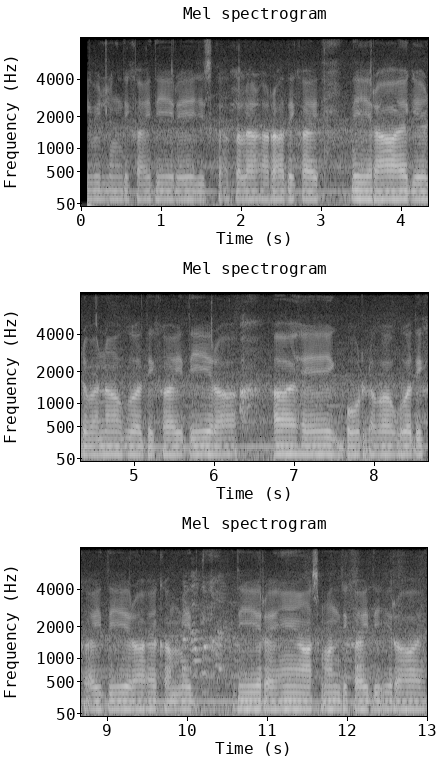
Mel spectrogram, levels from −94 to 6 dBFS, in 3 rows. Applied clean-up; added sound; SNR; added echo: none; none; none; none.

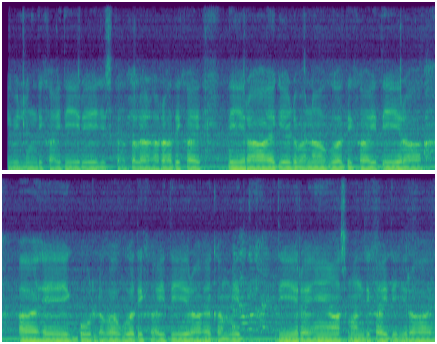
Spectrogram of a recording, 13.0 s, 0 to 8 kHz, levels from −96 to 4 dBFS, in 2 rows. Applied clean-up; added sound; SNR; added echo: none; none; none; reverberation time 0.2 s.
